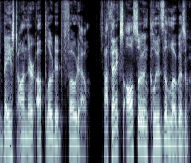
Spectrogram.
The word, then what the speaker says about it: AU10TIX: The Israel-based company called Authentics, and that's, I had to look it up because it's spelled AU10TIX, so Authentics.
